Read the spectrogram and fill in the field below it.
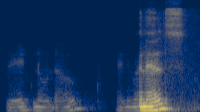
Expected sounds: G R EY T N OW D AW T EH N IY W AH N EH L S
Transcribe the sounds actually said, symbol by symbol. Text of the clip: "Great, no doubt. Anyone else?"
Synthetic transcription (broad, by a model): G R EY T N OW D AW EH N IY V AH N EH L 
